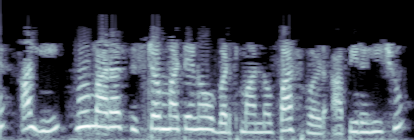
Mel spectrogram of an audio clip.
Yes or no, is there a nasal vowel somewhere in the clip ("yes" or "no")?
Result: yes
